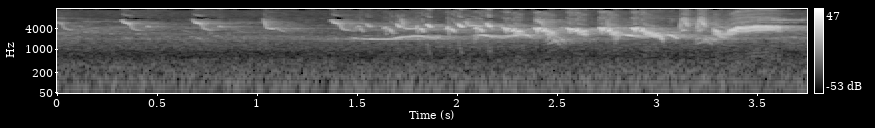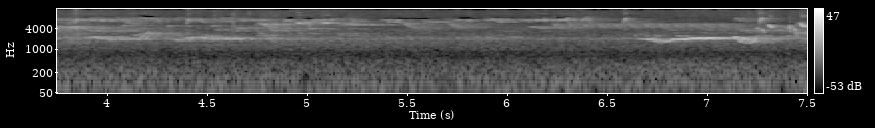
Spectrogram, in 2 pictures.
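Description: Birds chirping and calling: a fast run of loud chirps and whistled notes in the first half, softer calls through the middle, and another burst of calls near the end.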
